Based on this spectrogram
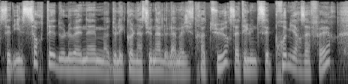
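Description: The tone here is dark and mellow, from a male speaker. He uses lively intonation. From northern France, near Douai. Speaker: magistrate and author. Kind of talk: interview. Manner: halting.

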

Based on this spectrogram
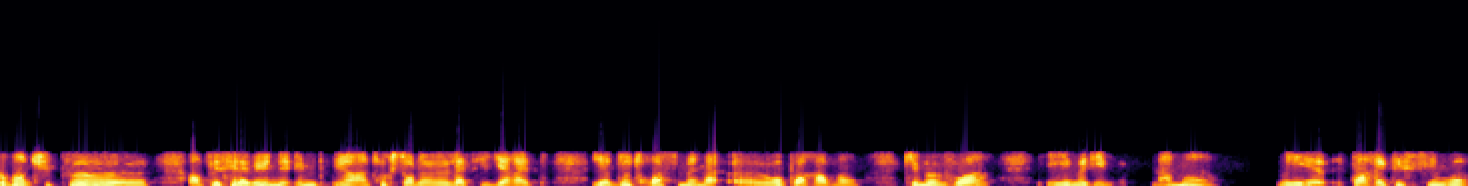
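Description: A woman with a high pitch and lively intonation speaks at a fairly slow pace, leaving long, frequent pauses. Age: 40s. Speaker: caller. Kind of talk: call-in confession.

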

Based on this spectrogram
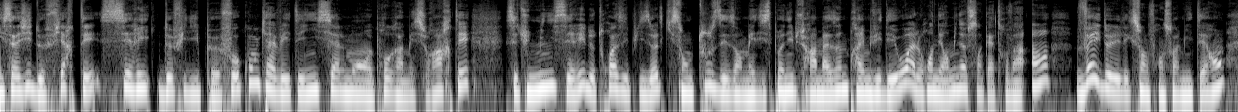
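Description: On a very clean recording with a silent background, a woman speaks at a fairly quick pace in a somewhat breathy, dark, mellow tone. Her medium pitch shows ordinary variation, and her loudness stays very even. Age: 40s. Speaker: podcast host. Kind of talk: scripted narration.

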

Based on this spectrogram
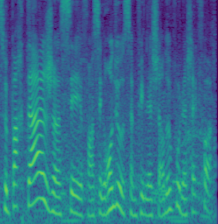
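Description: With lively intonation and a moderate pace, a woman speaks against noticeable background noise. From northern France (Lille area). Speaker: stadium announcer, former radio host. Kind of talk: interview testimony.

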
